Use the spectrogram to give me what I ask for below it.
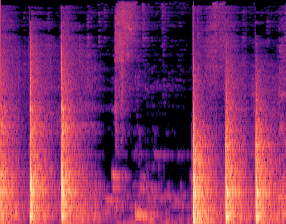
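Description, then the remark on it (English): Loud, resonant knocks on a wooden door: two spaced raps, a brief quiet pause, then three more evenly spaced knocks, each with a short booming decay. “The Lord, the Father is knocking.”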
